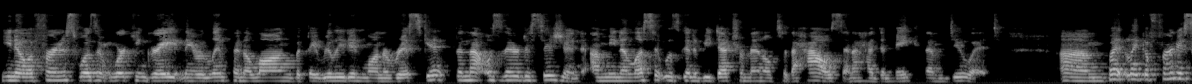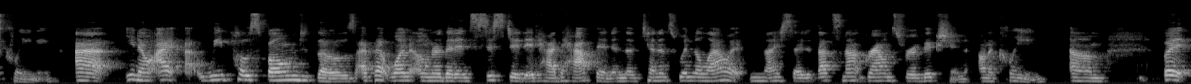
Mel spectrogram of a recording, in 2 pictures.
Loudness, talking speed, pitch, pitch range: -24 LUFS, 220 wpm, 170 Hz, 160-190 Hz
